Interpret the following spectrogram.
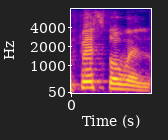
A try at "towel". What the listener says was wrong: It's towel. It's not tile. It's towel.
